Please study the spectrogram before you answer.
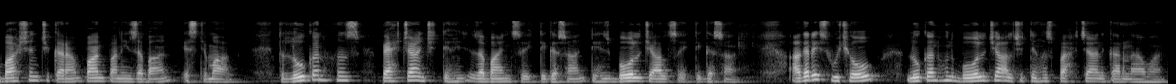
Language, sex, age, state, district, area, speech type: Kashmiri, male, 45-60, Jammu and Kashmir, Srinagar, urban, spontaneous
